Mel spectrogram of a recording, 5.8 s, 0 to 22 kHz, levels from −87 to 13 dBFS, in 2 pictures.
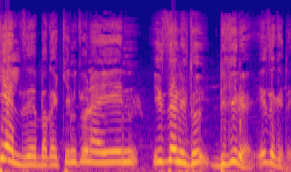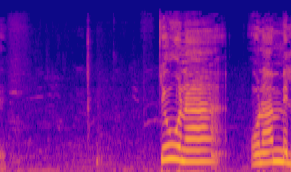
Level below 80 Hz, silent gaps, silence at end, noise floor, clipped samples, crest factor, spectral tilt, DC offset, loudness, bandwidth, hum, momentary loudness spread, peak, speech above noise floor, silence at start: -34 dBFS; none; 0 s; -43 dBFS; 0.2%; 12 dB; -5 dB/octave; under 0.1%; -12 LUFS; 16.5 kHz; none; 8 LU; 0 dBFS; 33 dB; 0 s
